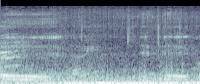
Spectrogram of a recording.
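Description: A motor vehicle engine idling with a steady low hum. A man's voice trails off over it in the first half second.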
